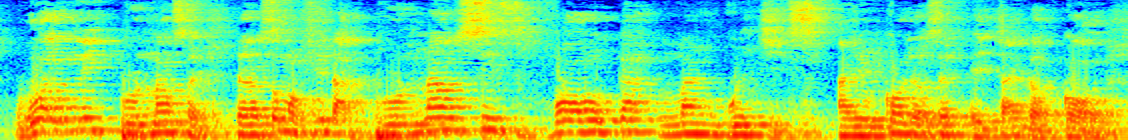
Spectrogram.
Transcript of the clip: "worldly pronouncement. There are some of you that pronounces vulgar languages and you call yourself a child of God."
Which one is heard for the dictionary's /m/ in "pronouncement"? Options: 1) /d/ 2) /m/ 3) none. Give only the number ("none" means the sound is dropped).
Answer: 3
